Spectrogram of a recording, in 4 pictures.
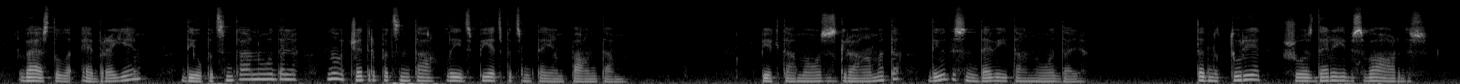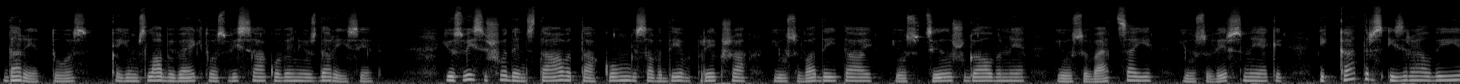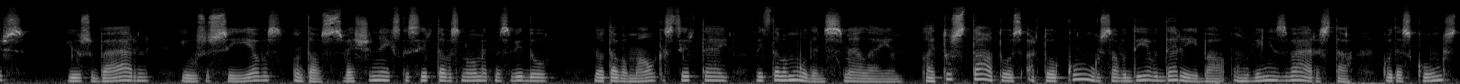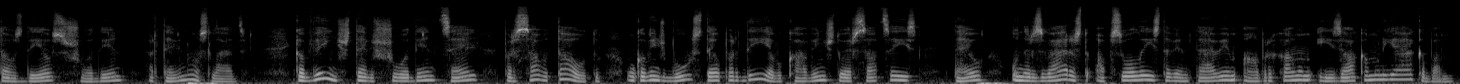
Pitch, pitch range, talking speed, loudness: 165 Hz, 150-185 Hz, 125 wpm, -31 LUFS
